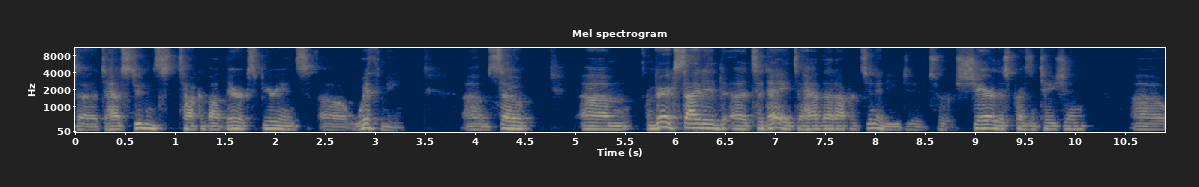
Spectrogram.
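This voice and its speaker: A middle-aged man, an admissions director, hosting an online panel, talking haltingly with many filler sounds. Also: medium pitch, low-quality recording. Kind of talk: webinar presentation.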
